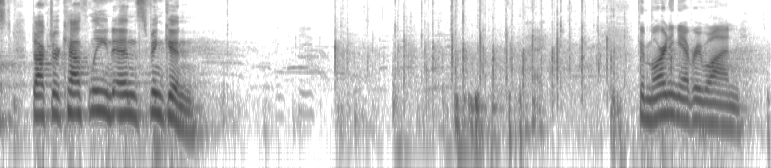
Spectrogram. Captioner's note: applause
